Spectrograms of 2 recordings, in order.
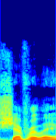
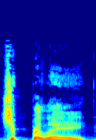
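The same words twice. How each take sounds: First: Chevrolet is pronounced the ordinary, standard way. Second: Chevrolet is pronounced in an odd, quirky way. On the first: This is how most people say it. "He would never say Chevrolet" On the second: This is how the ad announcer always said it. "It was always Chevrolet"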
